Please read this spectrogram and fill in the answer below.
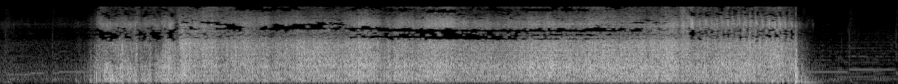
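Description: Diwali ground spinner (chakri) firework burning with a loud, steady hiss that starts about a second in and cuts off suddenly near the end.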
